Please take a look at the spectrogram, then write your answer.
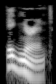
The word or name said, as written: ignorant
